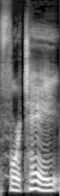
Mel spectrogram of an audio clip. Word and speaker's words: forte: So we're going to get into blue light, which isn't really my forte, nor the forte, and I believe the correct pronunciation is fort, believe it or not, but forte it is because that's what most people are familiar with.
